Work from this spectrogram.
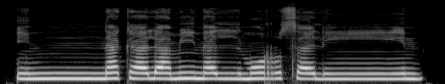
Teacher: کلمت المرسلین میں حرف را کا حکم ہے تفخیم تو ہمیں را کو موٹی آواز میں پڑھنا ہے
